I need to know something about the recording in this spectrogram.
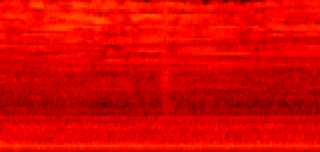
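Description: Small electric slot car motor running steadily on a bench power supply, a steady hum. It is being run so the fresh oil works into it and clears out acid flux after the pinion was soldered on.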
